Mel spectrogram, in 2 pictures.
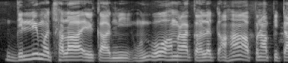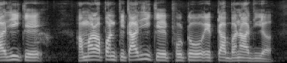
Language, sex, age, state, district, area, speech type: Maithili, male, 45-60, Bihar, Darbhanga, rural, spontaneous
